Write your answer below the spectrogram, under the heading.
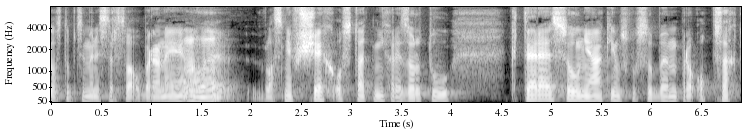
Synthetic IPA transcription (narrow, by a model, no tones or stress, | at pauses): aːst̪upt͡sɪmɪnɪst̪ɛɾst̪va̰ʔo̞bɾanɪʔalɛvlast̪ɲɛfʃɛxʔo̞st̪at̪ɲiːxɾɛzo̞ɾt̪uː | kt̪ɛɾɛːso̞wɲɛjakimspuːso̞bɛmpɾo̞ʔo̞psaxt̪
